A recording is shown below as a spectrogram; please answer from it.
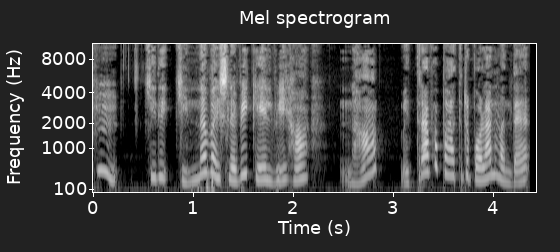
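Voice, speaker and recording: A woman voicing a calm young woman in a cartoon serial, patiently coaxing and often ending with a questioning "ha?". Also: high voice, moderate pace.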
